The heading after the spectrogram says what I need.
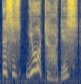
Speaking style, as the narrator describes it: She asked hesitantly

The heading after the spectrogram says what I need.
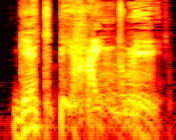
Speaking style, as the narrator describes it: hissed Madalena Dearbeloved

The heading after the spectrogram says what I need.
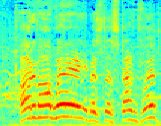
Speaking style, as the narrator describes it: yelled the doctor

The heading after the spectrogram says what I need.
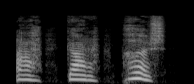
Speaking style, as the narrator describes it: Tiffany panted

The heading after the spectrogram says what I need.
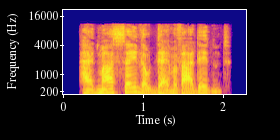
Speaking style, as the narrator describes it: Detta cried

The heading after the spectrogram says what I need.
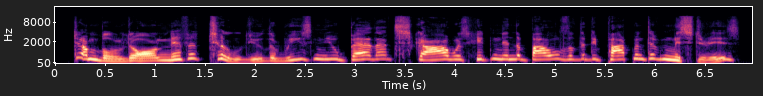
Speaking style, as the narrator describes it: Malfoy sneered

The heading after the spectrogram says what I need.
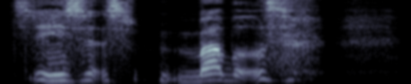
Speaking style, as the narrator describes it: she said, her voice jerky from crying

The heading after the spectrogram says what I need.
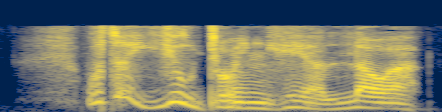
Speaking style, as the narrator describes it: growled Gorda

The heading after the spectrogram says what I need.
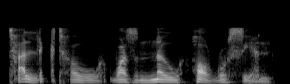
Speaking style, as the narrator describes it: growled Hesh

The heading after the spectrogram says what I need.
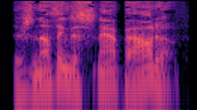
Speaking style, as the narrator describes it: he replied

